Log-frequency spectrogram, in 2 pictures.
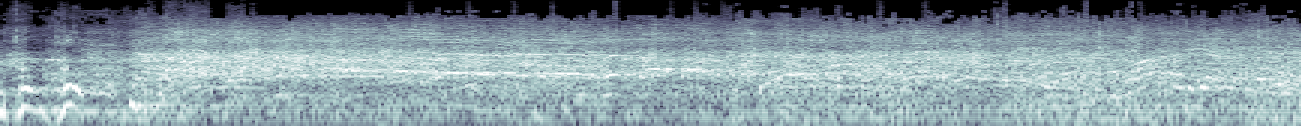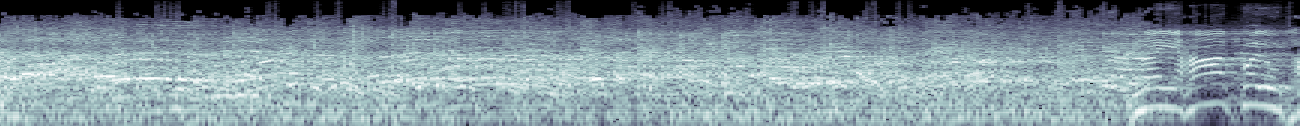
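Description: A crowd clamours and laughs loudly.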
